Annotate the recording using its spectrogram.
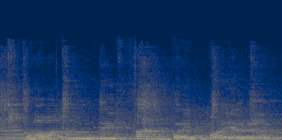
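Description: A man singing a Thai pop song live into a handheld microphone over pop music accompaniment, holding long notes.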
